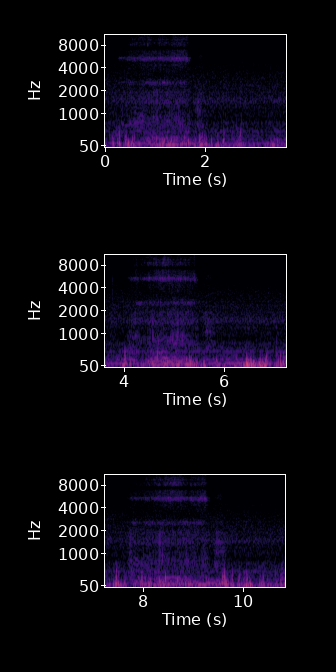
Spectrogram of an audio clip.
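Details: Snoring during sleep: steady low rumbling snores with soft snorting, about three cycles in eleven seconds, over faint room noise.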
